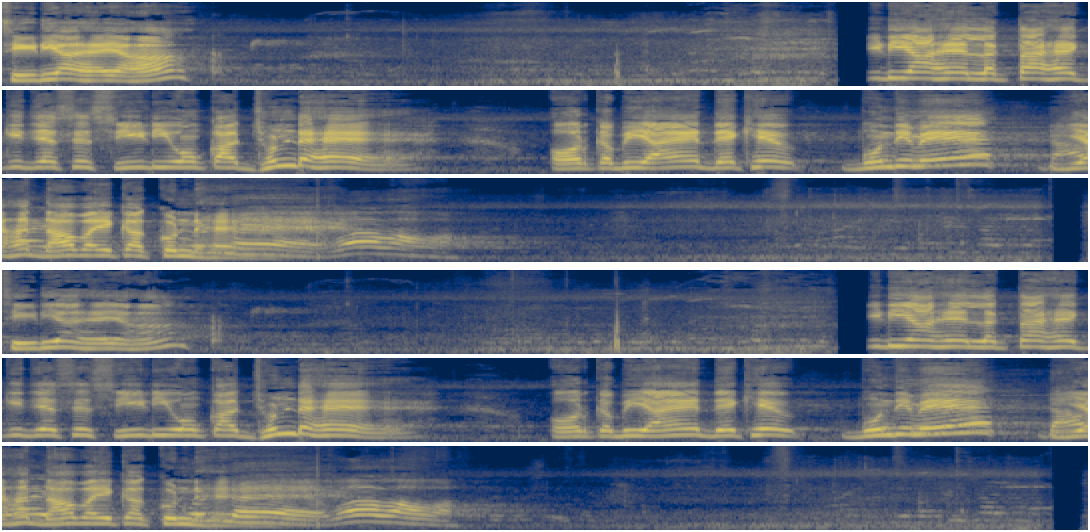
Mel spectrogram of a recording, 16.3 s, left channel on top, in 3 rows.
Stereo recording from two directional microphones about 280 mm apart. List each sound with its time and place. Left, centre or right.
0.0 s speech: centre
3.6 s a man's voice: centre
12.5 s speech: right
